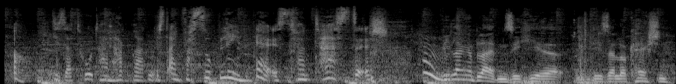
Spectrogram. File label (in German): Restaurantgaestin Restaurantgast; Law & Order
